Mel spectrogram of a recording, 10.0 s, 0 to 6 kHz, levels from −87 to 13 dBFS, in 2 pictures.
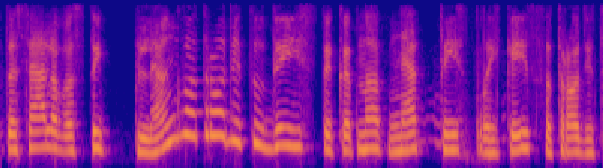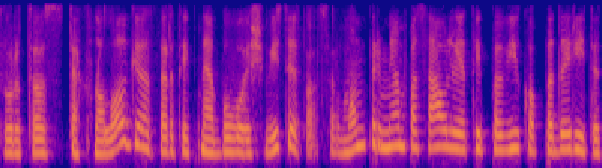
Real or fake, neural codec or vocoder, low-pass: fake; vocoder, 44.1 kHz, 128 mel bands, Pupu-Vocoder; 5.4 kHz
